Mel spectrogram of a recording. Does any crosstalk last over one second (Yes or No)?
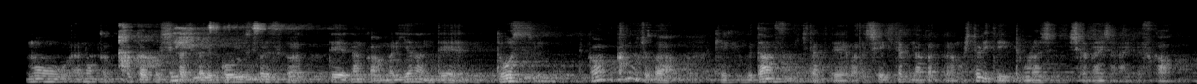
Yes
